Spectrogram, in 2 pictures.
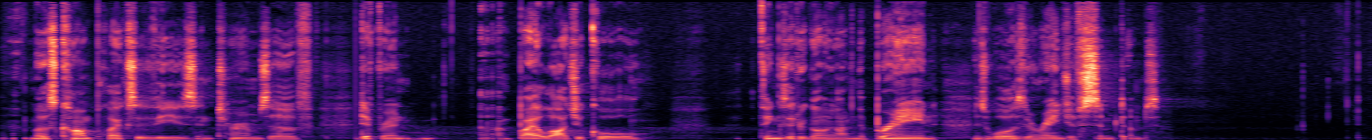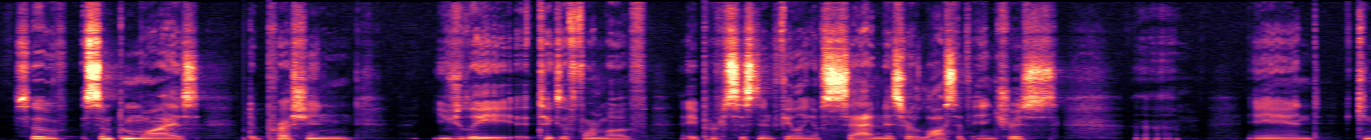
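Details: Adult male speaker; normal speech.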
